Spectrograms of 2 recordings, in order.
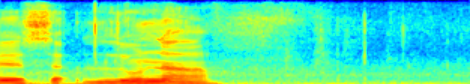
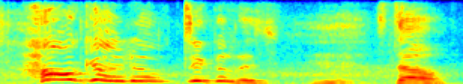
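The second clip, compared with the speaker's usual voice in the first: being tickled. Real, not acted. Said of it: "you're tickling me".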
